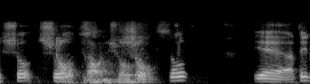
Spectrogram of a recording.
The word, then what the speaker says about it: Schultz: Schultz.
